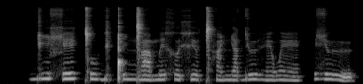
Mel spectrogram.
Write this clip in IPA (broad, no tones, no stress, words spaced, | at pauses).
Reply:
ɡi ɬe ǀuɡʲɵǃi ŋ͡ǀamexɵ xʲɵǀʰãɲa dʉɦẽwẽ | zʉ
